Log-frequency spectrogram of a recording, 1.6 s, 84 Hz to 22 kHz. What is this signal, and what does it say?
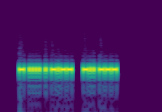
Morse code, heard as a keyed tone, about 75 wpm, 700 Hz. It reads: THEY DO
